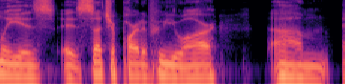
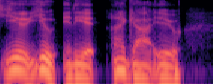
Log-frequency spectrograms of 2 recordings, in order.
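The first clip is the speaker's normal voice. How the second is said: put-on laughing through words; 3 dB quieter than usual. Retelling what an aunt said to a scared woman, imitating laughing while talking. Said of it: "just starts laughing at her".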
